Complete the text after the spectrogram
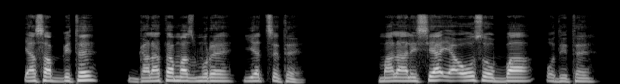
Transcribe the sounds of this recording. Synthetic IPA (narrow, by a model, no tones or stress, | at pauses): ʔjɐsɐbːɪt̪ɛ | ɡɐlɐt̪ɐmɐzmʊɾɛjɛt͡sʼːɪt̪ɛ | mɐlaːlɪsːɪjaːjɐo̞ːsɔʊbːaːɔd̪ɪt̪ɛ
